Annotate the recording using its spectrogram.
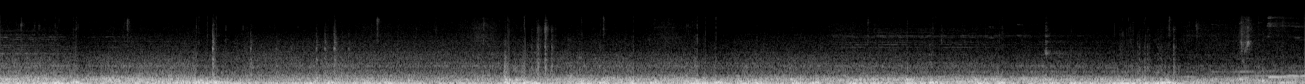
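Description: Car interior noise while driving: a steady low rumble of tyres, engine and wind, with a few faint ticks.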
